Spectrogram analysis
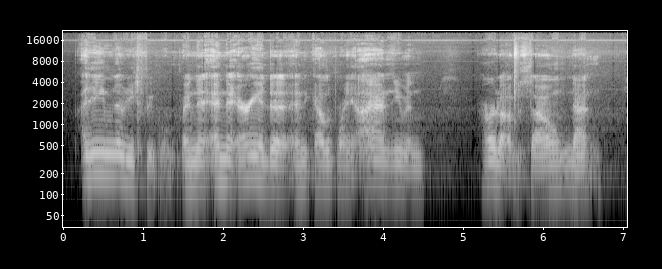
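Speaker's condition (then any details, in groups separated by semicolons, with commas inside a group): Cerebral palsy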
